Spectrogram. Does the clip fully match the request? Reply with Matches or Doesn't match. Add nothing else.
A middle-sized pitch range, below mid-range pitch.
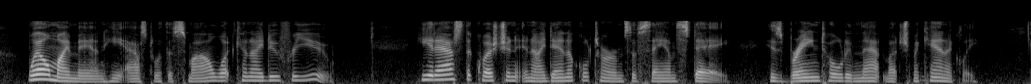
Doesn't match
